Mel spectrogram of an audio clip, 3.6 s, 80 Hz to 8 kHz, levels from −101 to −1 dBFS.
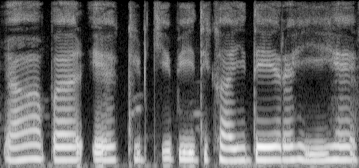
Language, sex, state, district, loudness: Hindi, female, Rajasthan, Jaipur, -14 LUFS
